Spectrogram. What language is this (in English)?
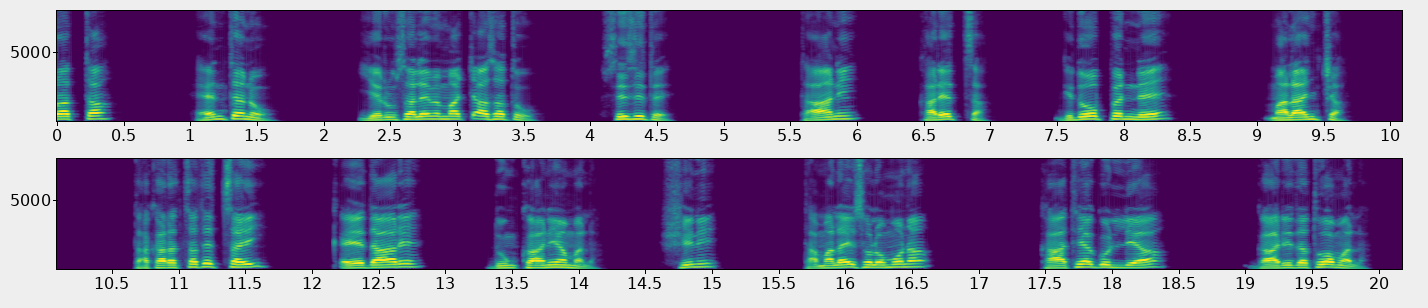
Dawro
